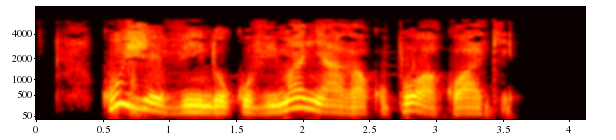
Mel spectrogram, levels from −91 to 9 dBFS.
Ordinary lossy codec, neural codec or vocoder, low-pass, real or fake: MP3, 24 kbps; none; 7.2 kHz; real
